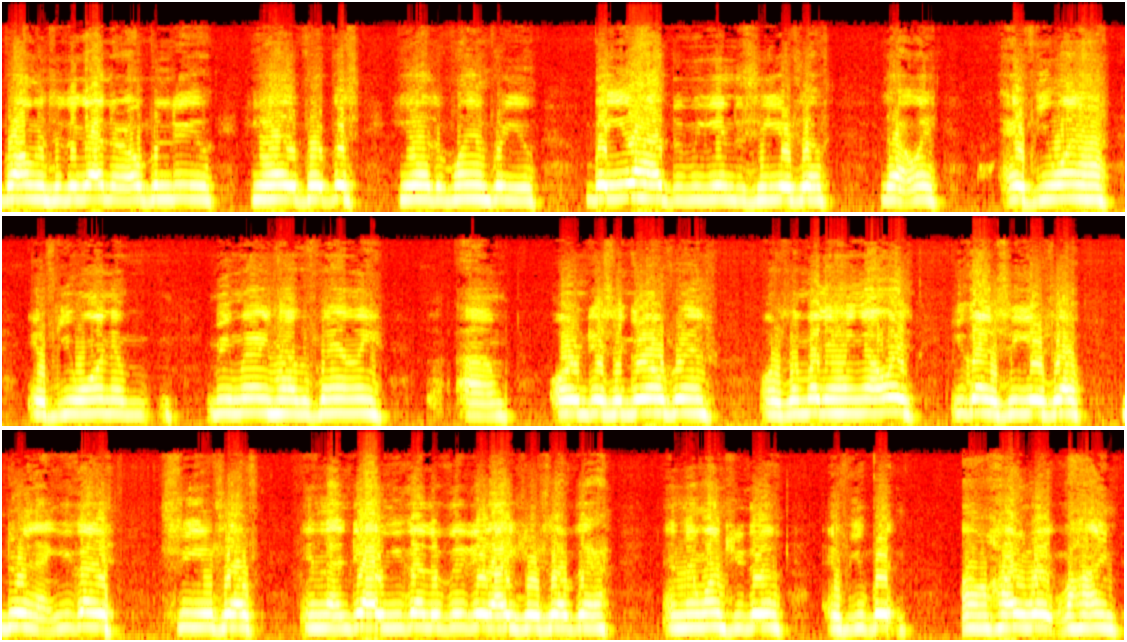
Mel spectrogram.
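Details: Adult man with cerebral palsy, motivational speaker, talking to camera; dysarthria (cerebral palsy).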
